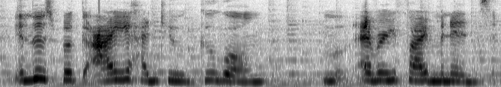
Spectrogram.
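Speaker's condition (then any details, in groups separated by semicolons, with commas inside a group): Friedreich's ataxia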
